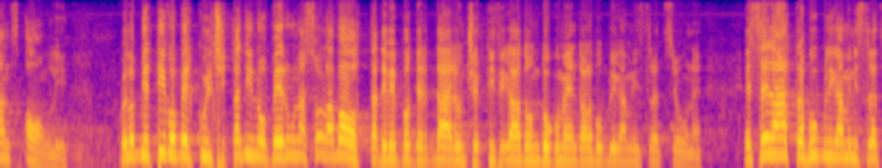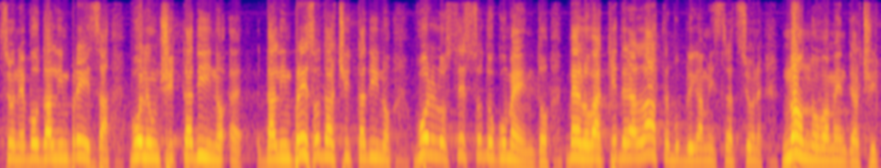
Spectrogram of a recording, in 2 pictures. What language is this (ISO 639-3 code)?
ita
